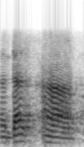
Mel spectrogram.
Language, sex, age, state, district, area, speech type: Hindi, male, 30-45, Bihar, Darbhanga, rural, conversation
